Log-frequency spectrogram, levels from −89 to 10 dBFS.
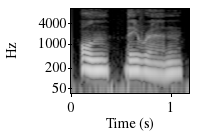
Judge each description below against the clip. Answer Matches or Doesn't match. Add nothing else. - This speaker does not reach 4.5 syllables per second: Matches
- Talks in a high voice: Doesn't match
